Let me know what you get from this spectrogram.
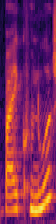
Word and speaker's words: Baikonur: Also der Plan war, dass die Rakete in Baikonur startet. Ähm, ob ich das jetzt richtig ausspreche, das weiß ich bis heute noch nicht. Mit ich glaube, Namen das passt schon. So ja, doch.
